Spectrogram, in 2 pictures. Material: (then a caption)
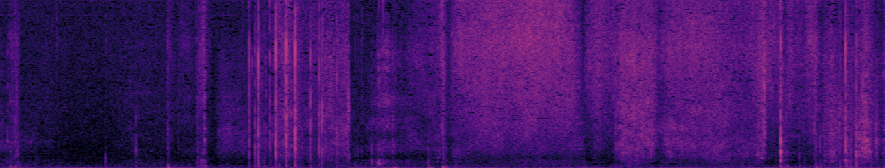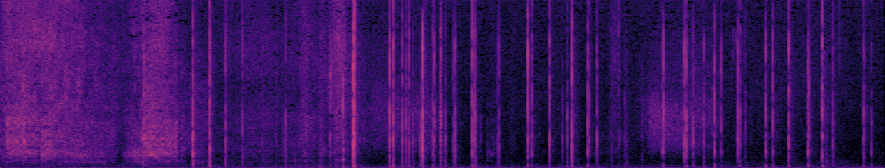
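Cardboard. Long painted fingernails scratch and tap a medium rectangular cardboard gift box printed with green leaves, held upright and hollow. Dry, bright scratching runs throughout, broken by many sharp, short clicking taps, over a faint steady low hum.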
